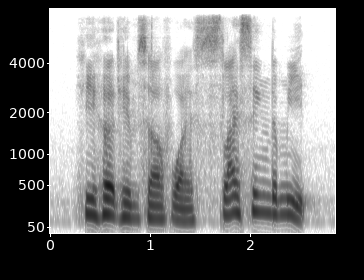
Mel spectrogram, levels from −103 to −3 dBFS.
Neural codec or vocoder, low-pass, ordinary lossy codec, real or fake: none; 7.2 kHz; none; real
